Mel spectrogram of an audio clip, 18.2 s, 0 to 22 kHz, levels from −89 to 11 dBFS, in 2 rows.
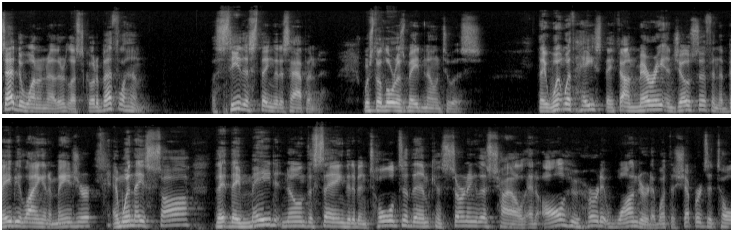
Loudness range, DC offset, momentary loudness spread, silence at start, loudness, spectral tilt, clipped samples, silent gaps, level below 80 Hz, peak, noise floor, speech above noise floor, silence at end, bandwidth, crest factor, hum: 3 LU; under 0.1%; 10 LU; 0 s; -25 LUFS; -3 dB/octave; under 0.1%; none; -68 dBFS; -4 dBFS; -66 dBFS; 40 dB; 0 s; 19 kHz; 22 dB; none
